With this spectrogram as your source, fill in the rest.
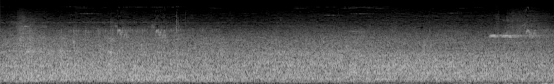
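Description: Steady outdoor city noise and construction rumble fill the air.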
